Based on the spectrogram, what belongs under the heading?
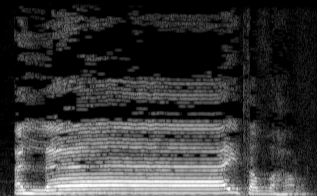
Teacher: وسهل البزي همزته بين بين في أحد وجهيه مع المد والقصر، والثاني له إبدالها ياء ساكنة مع إشباع الألف قبلها، وعلى هذا الوجه يجوز له في اللائي يئسن الإظهار مع سكتة يسيرة بين الياءين والإدغام، ويجوز لمسهله الوقف لمسهلة الوقف لمسهله إذا قرأت بالتسهيل يعني.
